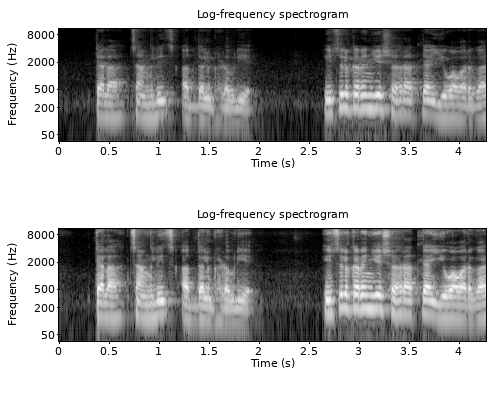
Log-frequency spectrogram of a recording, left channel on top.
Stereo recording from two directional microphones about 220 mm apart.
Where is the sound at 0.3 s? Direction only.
40° right (ahead or behind).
